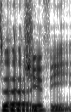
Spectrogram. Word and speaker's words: Giphy: It's Jiffy, /Jiffy. PHY, right? Yeah. This really And doesn't then help the people dancing.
